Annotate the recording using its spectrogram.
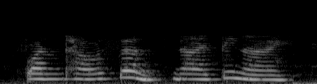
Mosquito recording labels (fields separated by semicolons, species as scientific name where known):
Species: no mosquito; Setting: cup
